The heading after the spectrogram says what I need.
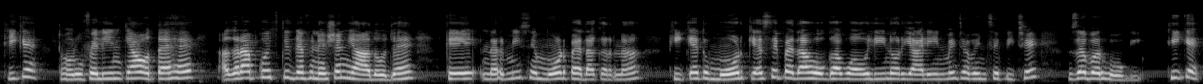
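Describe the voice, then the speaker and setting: Woman teacher, higher-pitched voice, patient, step-by-step explanations with frequent check-ins. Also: fairly even intonation, normal speed, muffled recording. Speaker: Quran recitation teacher.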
